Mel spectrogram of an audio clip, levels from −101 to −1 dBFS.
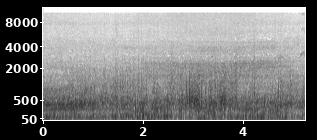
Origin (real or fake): real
